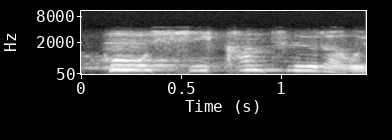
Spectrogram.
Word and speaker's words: 코시컨트: 코시 이거 코시컨트라고 읽어요.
